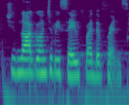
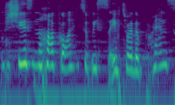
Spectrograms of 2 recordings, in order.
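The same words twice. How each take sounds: First: It is said in a plain, neutral tone. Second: It is said in a smug, preachy tone. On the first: The speaker calls it right. "she could have said that in a different way" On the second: The speaker calls it wrong. "the insufferable way in which she says"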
